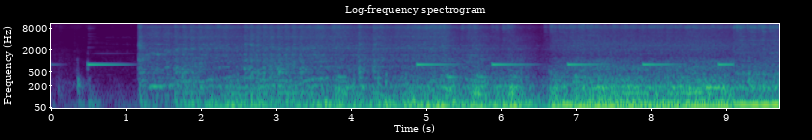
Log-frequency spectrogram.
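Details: 2004 Chevy Colorado with a cammed 5.3L LS and hidden turbo kit, first start: cranks and catches, then a lumpy, uneven idle with a heavy lope; running on only four cylinders because half the spark plugs had no power source.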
